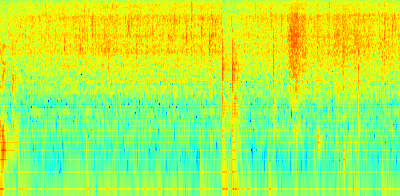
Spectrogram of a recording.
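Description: Sliced onions and whole spices frying in ghee in an aluminium pressure cooker, a steady sizzle. A wooden spatula stirs them, with a few short scrapes a little past the middle.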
